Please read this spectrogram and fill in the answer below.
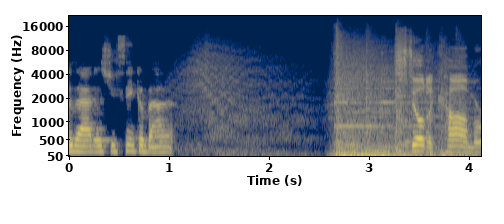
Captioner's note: transition whooshes; upbeat music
